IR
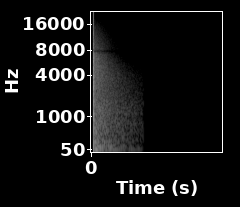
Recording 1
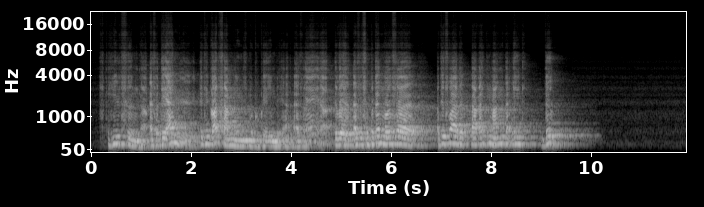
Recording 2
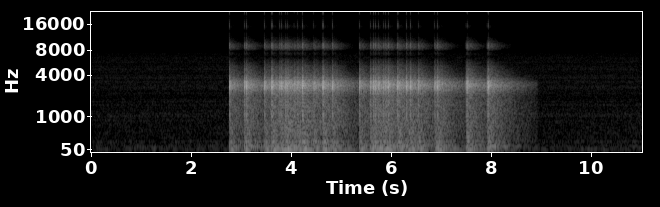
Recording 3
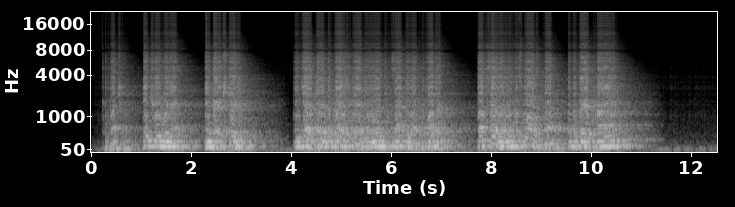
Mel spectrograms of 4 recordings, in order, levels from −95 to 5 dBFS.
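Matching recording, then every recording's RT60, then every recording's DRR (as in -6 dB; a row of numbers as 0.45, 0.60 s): 1; 2.1, 2.1, 2.1 s; 8.5, -4.5, 1.5 dB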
